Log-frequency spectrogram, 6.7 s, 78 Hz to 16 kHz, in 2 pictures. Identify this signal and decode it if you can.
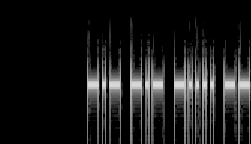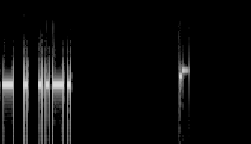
Morse code, heard as a keyed tone, about 25 wpm, 700 Hz. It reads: KK6OEF
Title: USA Call Signs Repeated 3x 25wpm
